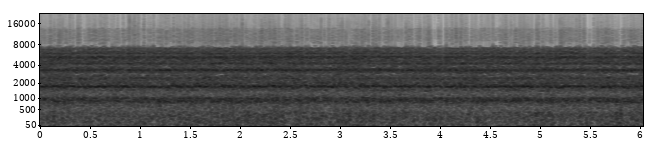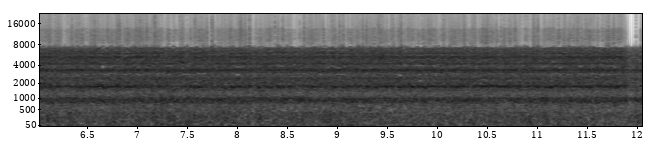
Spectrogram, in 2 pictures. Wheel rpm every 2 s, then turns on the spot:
230, 240, 230, 230, 230, 230.
none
